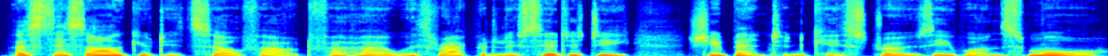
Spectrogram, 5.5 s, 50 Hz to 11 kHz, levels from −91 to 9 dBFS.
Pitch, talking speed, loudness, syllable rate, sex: 190 Hz, 185 wpm, -18 LUFS, 4.8 syllables/s, female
